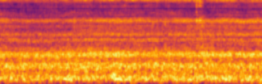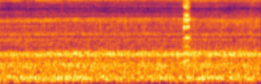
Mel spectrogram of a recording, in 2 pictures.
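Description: Faint steady hiss of king prawns frying in a pot over a camping gas stove, with a fork clicking against the pot twice, about two seconds in and more sharply near the end.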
